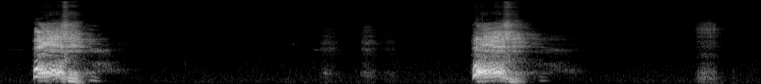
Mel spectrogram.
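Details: Person with a cold, exhausted, sneezes unusually harsh and hurting the throat: two loud, harsh sneezes with brief soft breaths between.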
